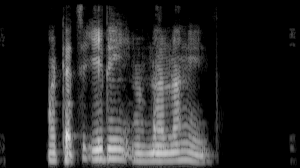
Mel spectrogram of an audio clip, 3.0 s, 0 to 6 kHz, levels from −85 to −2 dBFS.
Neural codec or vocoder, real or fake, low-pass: codec, 24 kHz, 0.9 kbps, WavTokenizer, medium music audio release; fake; 5.4 kHz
